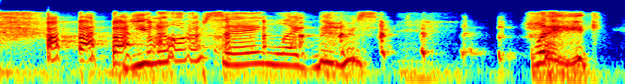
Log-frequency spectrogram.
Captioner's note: laugh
